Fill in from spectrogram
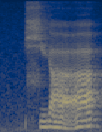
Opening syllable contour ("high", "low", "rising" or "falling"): low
